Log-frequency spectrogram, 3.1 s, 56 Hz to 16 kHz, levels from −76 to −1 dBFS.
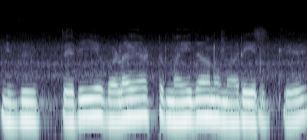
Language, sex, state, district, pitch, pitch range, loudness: Tamil, male, Tamil Nadu, Kanyakumari, 135 Hz, 130-145 Hz, -11 LUFS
